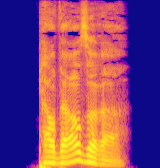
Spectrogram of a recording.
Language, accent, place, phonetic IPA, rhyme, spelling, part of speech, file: German, Germany, Berlin, [pɛʁˈvɛʁzəʁɐ], -ɛʁzəʁɐ, perverserer, adjective, De-perverserer.ogg
- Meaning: inflection of pervers: 1. strong/mixed nominative masculine singular comparative degree 2. strong genitive/dative feminine singular comparative degree 3. strong genitive plural comparative degree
